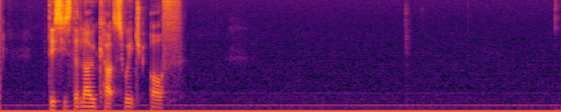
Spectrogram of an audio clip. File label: lowcut off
